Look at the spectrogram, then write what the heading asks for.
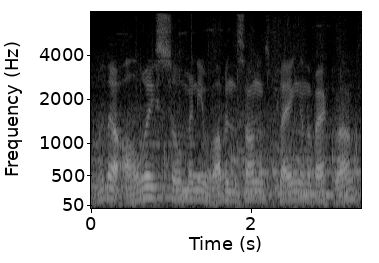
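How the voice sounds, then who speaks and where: A man's voice: medium pitch, moderate pace, over loud music. A man giving casual game-streaming reactions in a blunt, sardonic, skeptical way. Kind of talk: casual gameplay reaction commentary.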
